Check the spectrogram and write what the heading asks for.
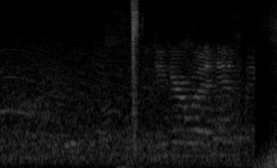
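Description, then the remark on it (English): Faint voices chatter on a crowd microphone, coming from the camera bay at Spratt Stadium during the Missouri Western versus Fort Hays State game, over a steady open-air background hiss, with a sharp click partway through; the talk is low and indistinct. “I'm going to shut that off for right now because I can hear some some banter.”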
